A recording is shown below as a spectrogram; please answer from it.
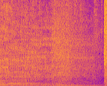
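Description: A loud, rough, noisy sound effect, with a falling low growl near its start, played over steady background music.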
